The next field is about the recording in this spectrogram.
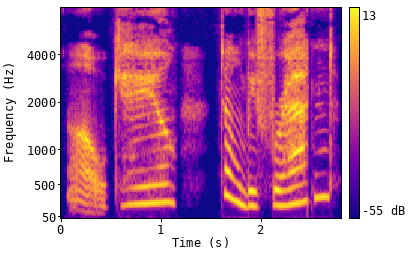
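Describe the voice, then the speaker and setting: A woman's voice: fairly high pitch, very slow, creaky, a little mellow, no room sound, studio quality, heavily acted. A woman voicing a caring, protective big-sister farm pony from a cartoon, folksy, with a Southern US accent. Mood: welcoming.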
